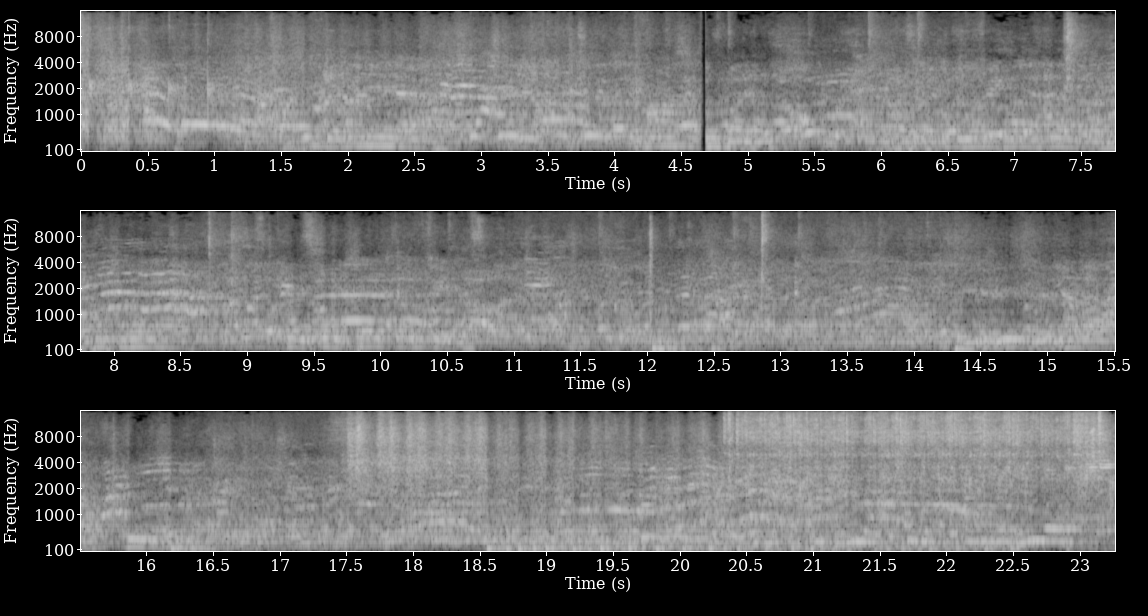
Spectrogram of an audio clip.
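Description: Young men on a sideline chatter and shout outdoors.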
